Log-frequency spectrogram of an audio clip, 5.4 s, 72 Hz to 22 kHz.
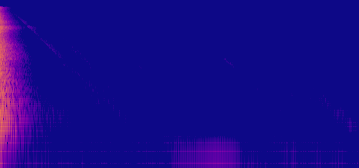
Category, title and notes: Sound effects > Other
Bathroom impulse response 2
Impulse response of the main bathroom in my house. Medium, tile walls and floor. (Speaker was placed in the shower box.)
reverberation, reverb, ir, convolution, bathroom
